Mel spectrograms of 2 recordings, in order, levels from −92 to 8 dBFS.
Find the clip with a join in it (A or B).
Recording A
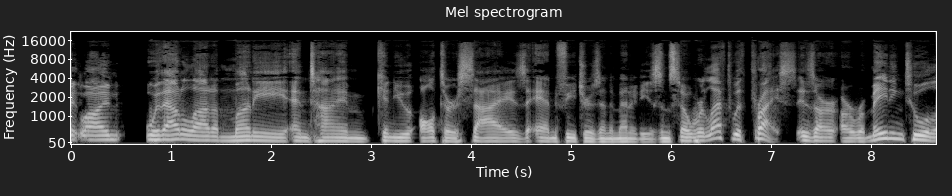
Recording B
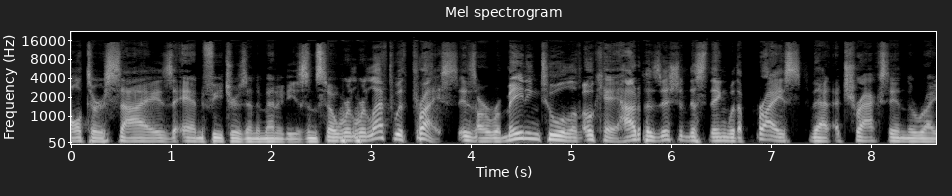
B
